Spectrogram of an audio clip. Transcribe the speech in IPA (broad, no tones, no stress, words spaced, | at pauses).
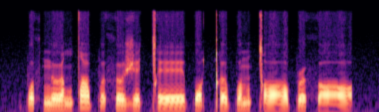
pɔθnɵːntˤəː pə̰θɵʒe ǀeː pɔǃəpɒn ǀɒːpə˞ θɒː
